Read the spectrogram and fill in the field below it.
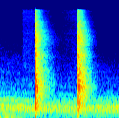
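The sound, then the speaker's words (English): Two sharp hand claps, evenly spaced about half a second apart, each crisp with a quick decay, over a faint low background hum. “Clap once for each person.”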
